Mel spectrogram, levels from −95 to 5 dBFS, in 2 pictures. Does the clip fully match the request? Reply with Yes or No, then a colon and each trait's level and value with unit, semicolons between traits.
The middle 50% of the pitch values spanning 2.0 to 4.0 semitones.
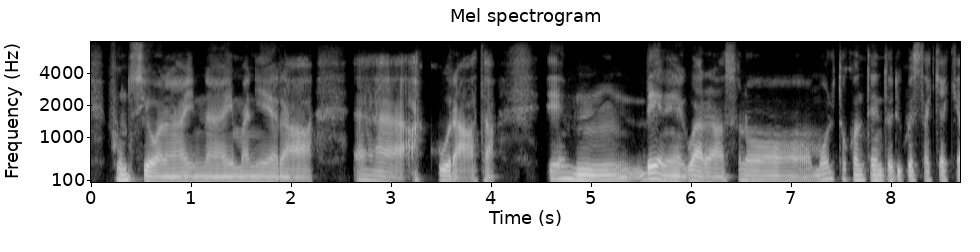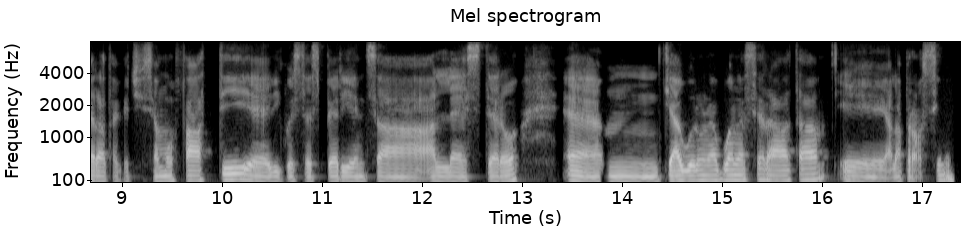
Yes: narrow, 2.5 semitones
